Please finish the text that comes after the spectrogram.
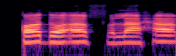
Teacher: দালের উপরে সাকিন এসেছে দালটি কলকলা করে আগের অক্ষরের সাথে মিলিয়ে পড়তে হবে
